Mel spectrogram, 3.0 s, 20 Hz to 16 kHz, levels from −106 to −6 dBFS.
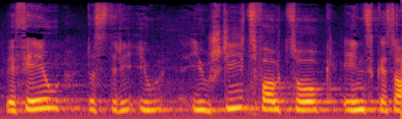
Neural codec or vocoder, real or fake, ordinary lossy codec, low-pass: none; real; none; 14.4 kHz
